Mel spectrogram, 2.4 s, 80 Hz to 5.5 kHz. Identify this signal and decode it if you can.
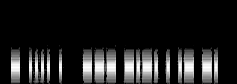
Morse code, heard as a keyed tone, about 40 wpm, 600 Hz. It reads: THE OCEAN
